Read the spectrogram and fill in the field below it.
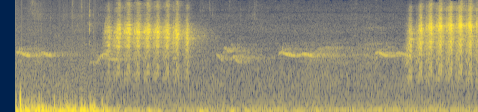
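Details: A House Wren scolding the recordist gives two harsh, buzzy rattling scolds, each under a second, with thin, faint whistled notes between them and a brief low rumble at the start.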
